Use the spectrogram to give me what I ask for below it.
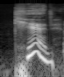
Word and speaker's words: Kidd: Kid. All right. K-I-D-D. You don't pronounce the E. Kid.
